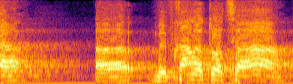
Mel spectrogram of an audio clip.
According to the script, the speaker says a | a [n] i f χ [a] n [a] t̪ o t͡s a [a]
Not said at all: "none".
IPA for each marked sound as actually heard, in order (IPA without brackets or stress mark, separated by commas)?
m, a, a, a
